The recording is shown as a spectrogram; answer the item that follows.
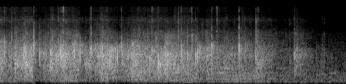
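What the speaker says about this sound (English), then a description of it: "Why don't we give a big round of applause for all these people who are raising their hands?" Audience of students in a school hall applauds after some raised their hands, a dense sustained clapping that stays steady and then tapers slightly toward the end.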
